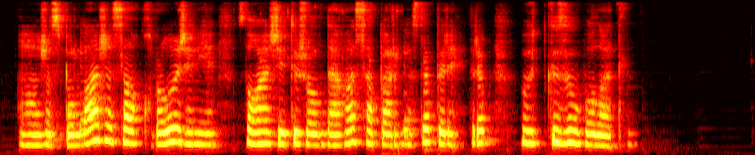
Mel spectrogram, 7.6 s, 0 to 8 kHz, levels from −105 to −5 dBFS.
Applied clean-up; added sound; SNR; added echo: neural mask model DeepFilterNet 3.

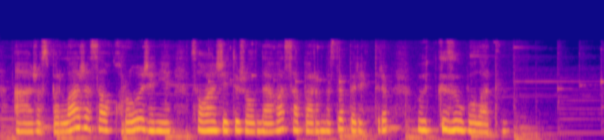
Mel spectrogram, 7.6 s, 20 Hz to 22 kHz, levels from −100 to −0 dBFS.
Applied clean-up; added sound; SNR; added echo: none; none; none; none.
